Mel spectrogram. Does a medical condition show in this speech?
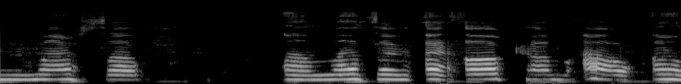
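Yes: ALS; diagnosed almost five years ago.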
